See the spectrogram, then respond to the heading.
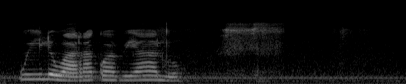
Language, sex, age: Northern Sotho, female, 27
